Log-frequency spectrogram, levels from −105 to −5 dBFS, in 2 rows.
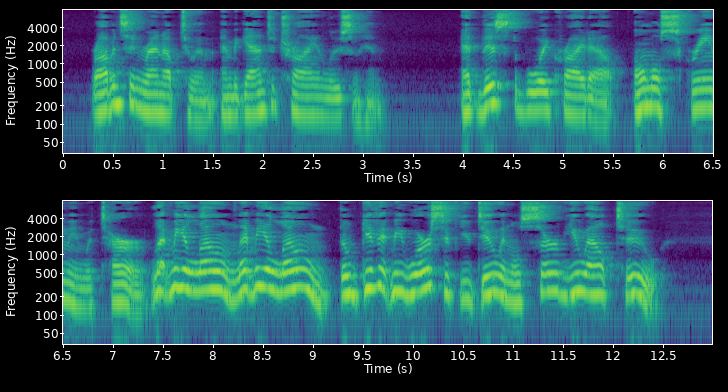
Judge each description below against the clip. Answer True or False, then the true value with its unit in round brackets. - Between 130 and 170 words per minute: False (195 wpm)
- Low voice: False (190 Hz)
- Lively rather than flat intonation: True (7.1 semitones)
